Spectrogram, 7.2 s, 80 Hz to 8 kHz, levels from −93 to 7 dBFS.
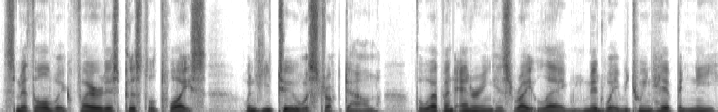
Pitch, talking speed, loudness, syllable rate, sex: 95 Hz, 190 wpm, -18 LUFS, 5.1 syllables/s, male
